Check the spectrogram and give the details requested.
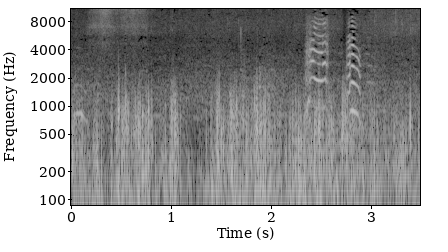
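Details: Tundra swans at Azumino on a cloudy -4°C day with lingering snow: two short, reedy hooting calls near the end follow a stretch of wind-like rushing noise.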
